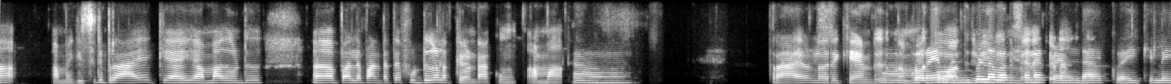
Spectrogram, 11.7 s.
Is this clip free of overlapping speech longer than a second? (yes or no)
no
